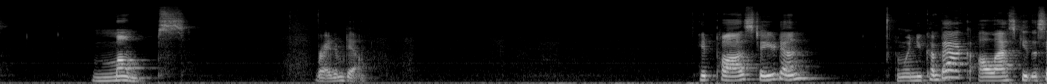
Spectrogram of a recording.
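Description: A middle-aged woman reads out single words slowly and clearly, close to a microphone, with pauses between them.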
